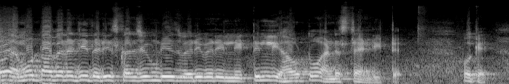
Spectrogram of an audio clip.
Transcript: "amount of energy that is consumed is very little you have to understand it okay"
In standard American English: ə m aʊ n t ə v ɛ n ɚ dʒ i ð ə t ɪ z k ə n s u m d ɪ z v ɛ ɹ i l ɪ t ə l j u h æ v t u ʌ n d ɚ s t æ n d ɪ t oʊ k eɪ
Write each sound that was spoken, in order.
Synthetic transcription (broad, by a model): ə m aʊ n t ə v ɛ n ɚ dʒ i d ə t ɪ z k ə n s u m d ɪ z v ɛ ɹ i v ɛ t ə l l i h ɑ w t u ʌ n d ɚ s t æ n d ɪ t oʊ k eɪ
